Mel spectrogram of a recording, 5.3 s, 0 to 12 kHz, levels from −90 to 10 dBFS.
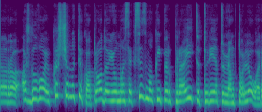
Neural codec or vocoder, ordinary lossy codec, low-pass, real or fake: autoencoder, 48 kHz, 128 numbers a frame, DAC-VAE, trained on Japanese speech; AAC, 64 kbps; 10.8 kHz; fake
